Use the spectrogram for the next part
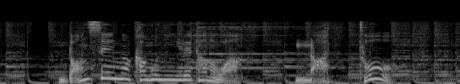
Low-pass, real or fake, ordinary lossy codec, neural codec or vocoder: none; real; none; none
